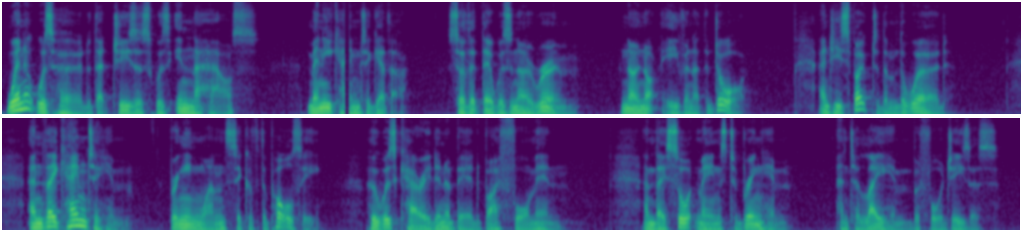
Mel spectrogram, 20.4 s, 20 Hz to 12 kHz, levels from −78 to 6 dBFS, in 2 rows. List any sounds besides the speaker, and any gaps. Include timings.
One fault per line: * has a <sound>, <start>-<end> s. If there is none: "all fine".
* has a dropout, 3.4-3.5 s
